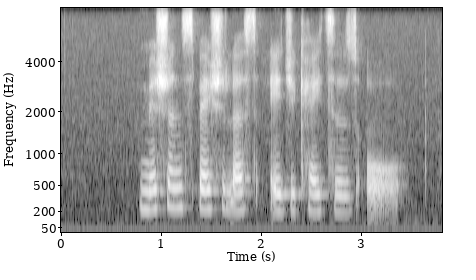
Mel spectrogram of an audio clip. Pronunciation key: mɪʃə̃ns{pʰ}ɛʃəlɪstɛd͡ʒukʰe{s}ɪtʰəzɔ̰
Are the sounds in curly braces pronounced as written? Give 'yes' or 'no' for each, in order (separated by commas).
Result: no, no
